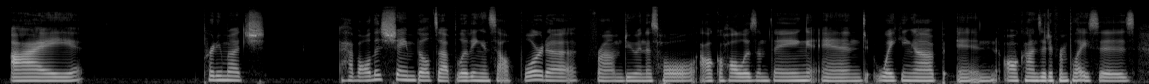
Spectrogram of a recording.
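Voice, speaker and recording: A woman's voice: lowish voice, smooth, dry recording. A woman in her thirties telling her story frankly as a podcast guest, rambling with lots of "like". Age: 30s. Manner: frank, rambling, heavy use of filler "like". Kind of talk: candid personal storytelling.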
